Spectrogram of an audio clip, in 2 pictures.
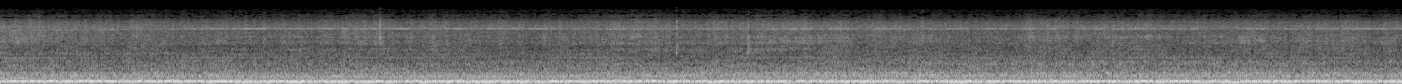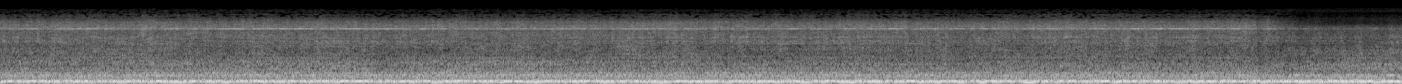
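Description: Air Tractor 402B's Pratt & Whitney PT6A turboprop running steadily on the ground, heard from inside the cockpit. It makes a deep propeller hum under a thin, high turbine whine that rises slightly about a second in and then holds.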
